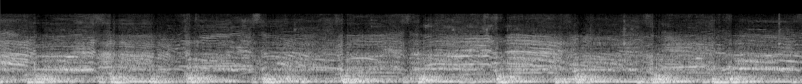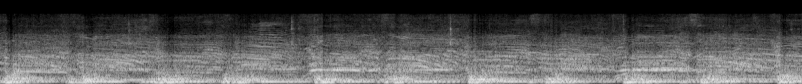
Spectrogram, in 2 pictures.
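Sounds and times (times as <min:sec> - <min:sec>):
crowd chanting and shouting: 0:00.0 - 0:16.0.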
